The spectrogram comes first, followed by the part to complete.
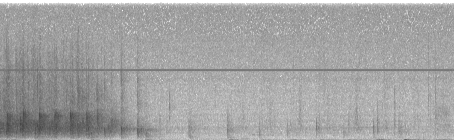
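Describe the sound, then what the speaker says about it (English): A round of applause from an audience at a conference plenary and awards session fades out over the first few seconds, followed by quiet room noise with scattered knocks and shuffling. "So please give her a round of applause."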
